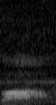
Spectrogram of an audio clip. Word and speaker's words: Bobb: O B B I believe her name is pronounced Bobb.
